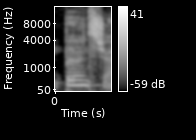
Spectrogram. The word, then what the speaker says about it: Boonstra: I almost always say Boonstra, and then I automatically, before they ask, B-O-O-N.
